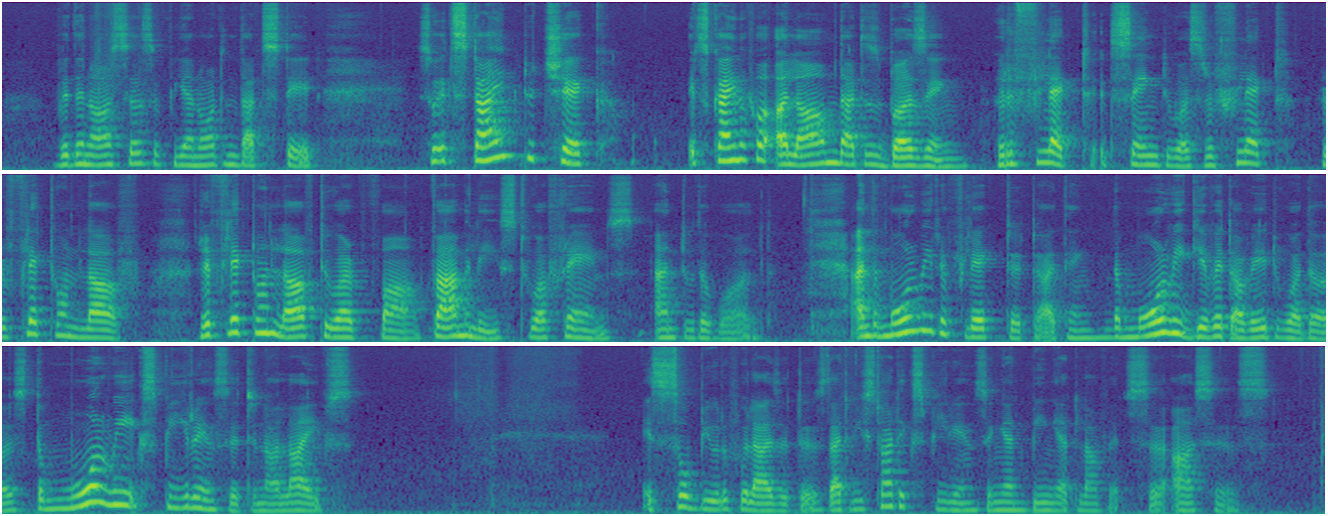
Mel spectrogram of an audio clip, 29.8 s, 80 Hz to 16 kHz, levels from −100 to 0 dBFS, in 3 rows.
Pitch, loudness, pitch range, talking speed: 185 Hz, -23 LUFS, 155-220 Hz, 175 wpm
